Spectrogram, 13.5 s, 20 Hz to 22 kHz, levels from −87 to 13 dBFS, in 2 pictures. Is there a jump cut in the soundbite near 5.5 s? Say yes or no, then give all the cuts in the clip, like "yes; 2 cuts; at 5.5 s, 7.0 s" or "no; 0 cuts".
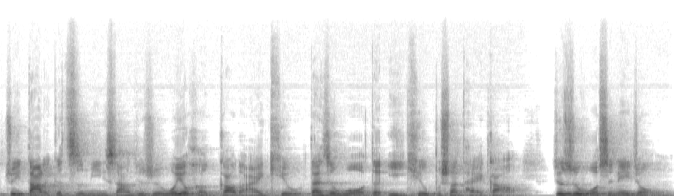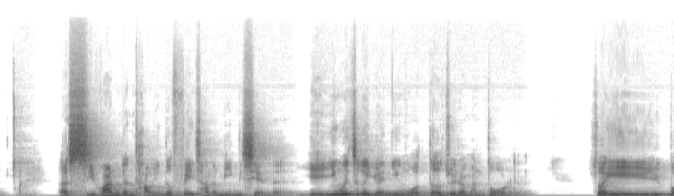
no; 0 cuts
